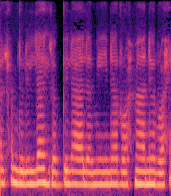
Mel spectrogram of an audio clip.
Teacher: مد عارض للسکون، رکتے وقت والے، کہ آپ الحمدللہ رب العالمین اتنا بڑا نہ کریں، 2 کاؤنٹ ہی رکھیں ، عالمین فاسٹ ہو جائے گا آپ کا،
